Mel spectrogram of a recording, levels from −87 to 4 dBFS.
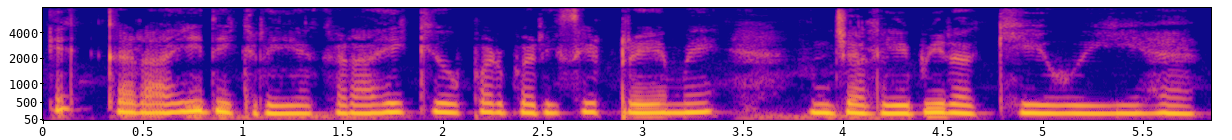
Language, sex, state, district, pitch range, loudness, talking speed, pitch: Hindi, female, Haryana, Jhajjar, 210-235 Hz, -13 LUFS, 165 wpm, 225 Hz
